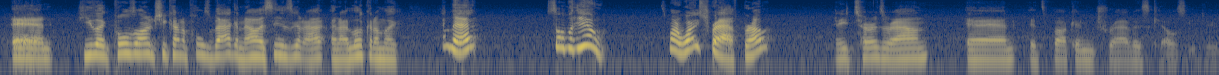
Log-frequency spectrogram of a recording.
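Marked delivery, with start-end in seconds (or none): 4.4-7.7 high, loud calling out across the pool; retold confrontation. Retelling confronting the raft thief, a loud high call-out. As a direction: snap it at him as if catching a thief.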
